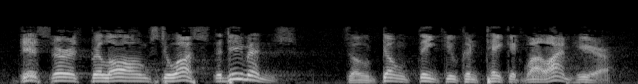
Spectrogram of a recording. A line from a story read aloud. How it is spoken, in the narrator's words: looked sternly at Lord Varaha and shouted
